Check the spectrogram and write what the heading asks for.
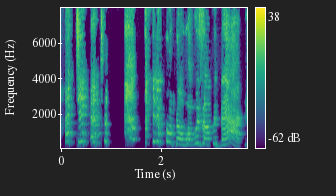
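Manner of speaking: high, giggly admission; laughing it off. Real, not acted. Laughing at herself over the snails, giggling. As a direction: laugh through the confession.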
